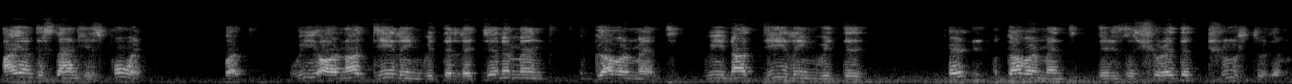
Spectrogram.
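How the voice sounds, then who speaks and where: A man's voice: a little high, steady tone, slow, pushed and bright, a little hiss or hum, rough recording. A man from Iran with an Iranian accent, Farsi his first language, arguing earnestly in broken English on a political call-in discussion.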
